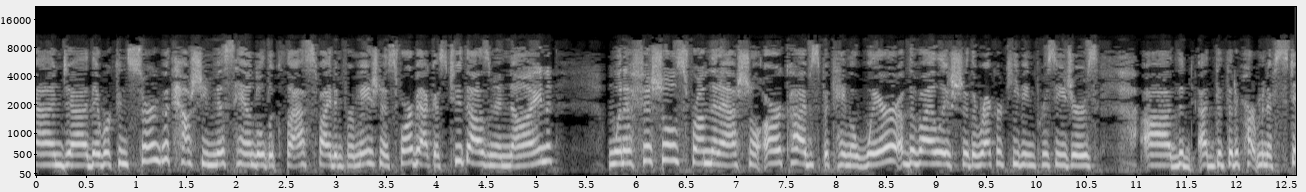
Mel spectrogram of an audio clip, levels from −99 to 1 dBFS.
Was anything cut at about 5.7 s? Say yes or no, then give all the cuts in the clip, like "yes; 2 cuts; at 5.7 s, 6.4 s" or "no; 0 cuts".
no; 0 cuts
